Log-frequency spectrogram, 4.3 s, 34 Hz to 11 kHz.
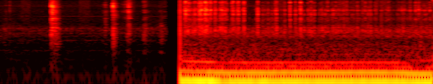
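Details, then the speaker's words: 1996 Jeep Cherokee XJ, 262,000 miles, after replacing the chattering original clutch: a few light clicks, then engine catches and settles into a smooth, steady low rumble with no knocking; smooth shifting in all gears, sounds healthy. "right let's give this a try nice smooth shifting everywhere forward gears reverse"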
